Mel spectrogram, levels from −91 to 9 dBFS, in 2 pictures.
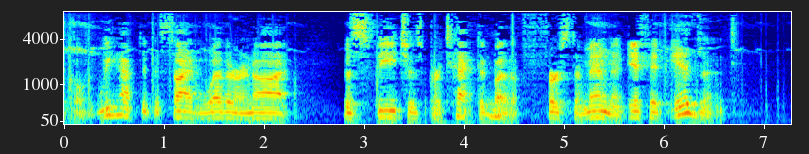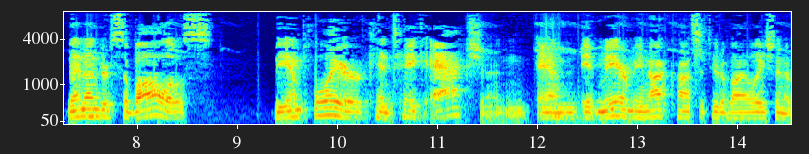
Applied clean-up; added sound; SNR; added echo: neural mask model RNNoise.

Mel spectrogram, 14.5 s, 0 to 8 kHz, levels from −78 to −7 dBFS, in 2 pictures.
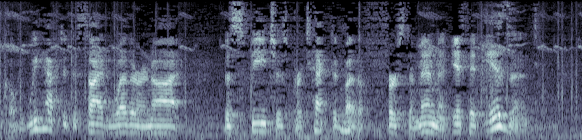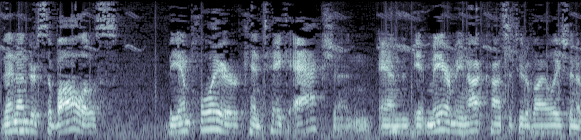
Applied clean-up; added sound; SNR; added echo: none; Fireworks; 19 dB; none.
